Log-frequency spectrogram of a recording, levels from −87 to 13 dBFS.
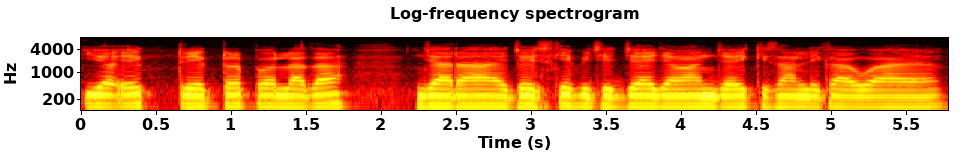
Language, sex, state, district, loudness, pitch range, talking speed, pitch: Hindi, male, Bihar, Kaimur, -14 LUFS, 120-125 Hz, 185 wpm, 120 Hz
